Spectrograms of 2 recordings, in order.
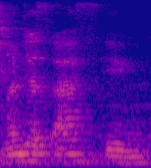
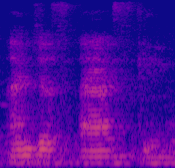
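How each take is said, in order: First: Said in the usual way. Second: Much softer and slower "I'm just asking"; quiet, slow mock-innocent repeat. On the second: Real, not acted. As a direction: drop the voice and drag it out, mock innocent. Defensive aside, repeated.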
